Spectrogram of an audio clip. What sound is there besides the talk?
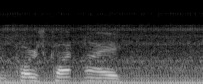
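tractor engine running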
